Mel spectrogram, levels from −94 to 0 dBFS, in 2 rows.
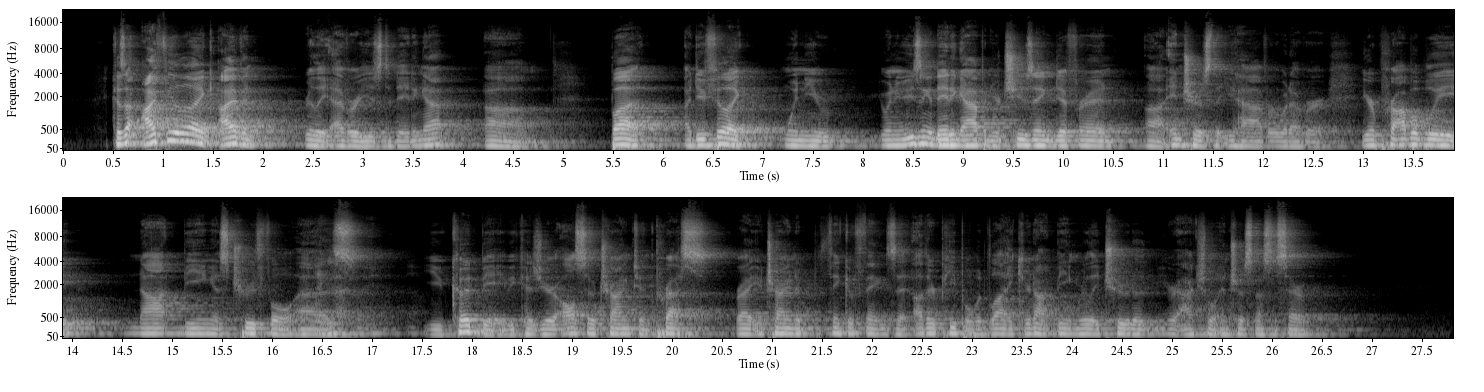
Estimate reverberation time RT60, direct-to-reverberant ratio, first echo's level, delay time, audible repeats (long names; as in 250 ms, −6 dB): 1.7 s, 6.5 dB, −16.5 dB, 75 ms, 1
